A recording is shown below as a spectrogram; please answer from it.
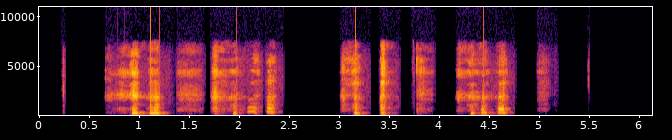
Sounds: Laughter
